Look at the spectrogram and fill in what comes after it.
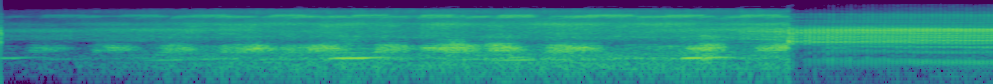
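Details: Close-range Nikon camera recording of a small, loud-voiced narrow-mouthed frog puffing itself up: evenly spaced short croaks, roughly four per second, run for eight seconds, then give way to a harsh buzzing noise.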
